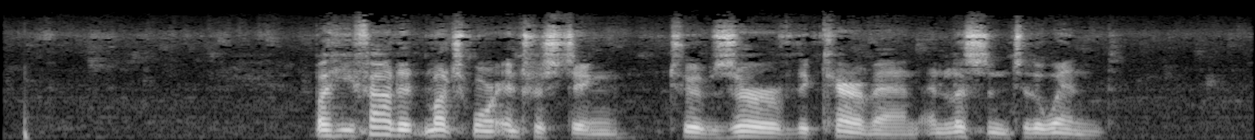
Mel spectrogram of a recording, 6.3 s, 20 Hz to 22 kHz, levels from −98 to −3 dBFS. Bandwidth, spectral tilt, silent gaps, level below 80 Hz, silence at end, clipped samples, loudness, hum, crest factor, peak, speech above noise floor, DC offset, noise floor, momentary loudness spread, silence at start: 15 kHz; -1.5 dB/octave; none; -70 dBFS; 0.75 s; under 0.1%; -21 LUFS; none; 22 dB; -4 dBFS; 34 dB; under 0.1%; -57 dBFS; 11 LU; 0.25 s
